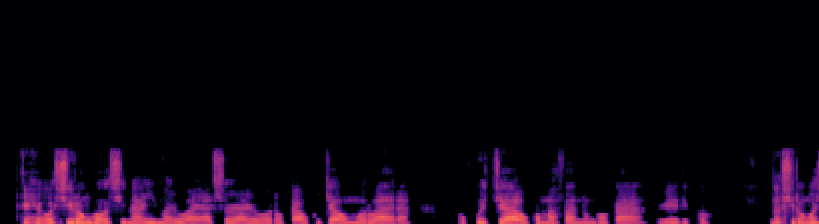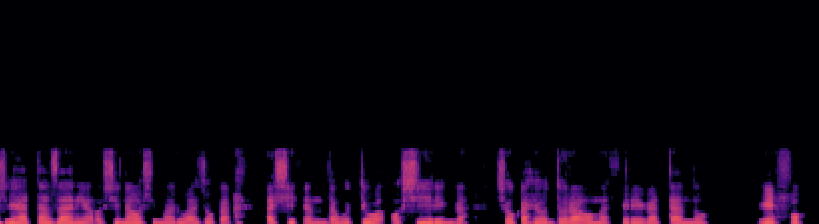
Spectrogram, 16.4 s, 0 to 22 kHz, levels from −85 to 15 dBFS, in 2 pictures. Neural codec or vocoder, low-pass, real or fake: none; 7.2 kHz; real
